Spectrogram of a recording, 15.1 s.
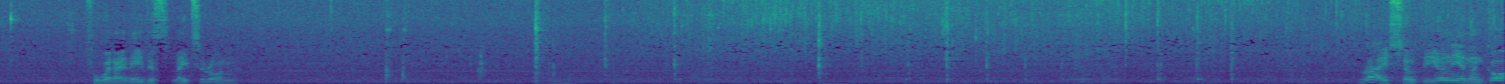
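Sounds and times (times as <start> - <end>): onion and garlic sizzling in oil: 5.0 - 15.0.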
